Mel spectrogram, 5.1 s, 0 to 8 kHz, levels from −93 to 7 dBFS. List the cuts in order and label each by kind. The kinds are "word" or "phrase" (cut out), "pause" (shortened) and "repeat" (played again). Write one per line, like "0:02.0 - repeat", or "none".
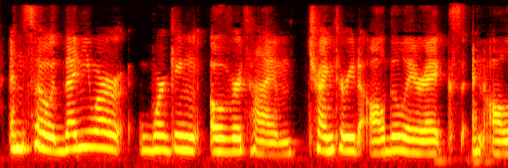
0:03.8 - word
